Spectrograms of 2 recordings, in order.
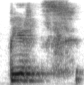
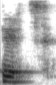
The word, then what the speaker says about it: pirts: the differences between the sauna and the Latvian pirts much better than I will. Okay. Yes, we call it the pirts here in Latvia. How do you spell that? Pirts.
